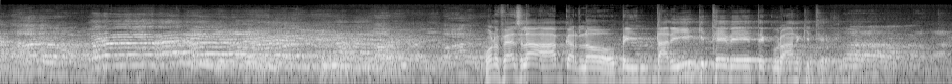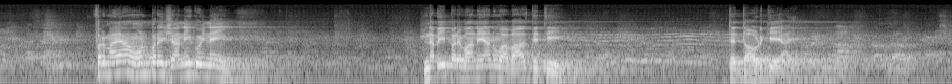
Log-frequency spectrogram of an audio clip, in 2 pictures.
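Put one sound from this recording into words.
A man recites loudly and passionately into a microphone, heard through loudspeakers in an echoing space.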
